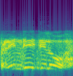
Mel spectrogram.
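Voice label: Italian attack position mood low, speech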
